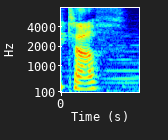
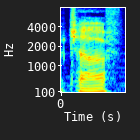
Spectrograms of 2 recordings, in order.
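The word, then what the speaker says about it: Toph: It rhymes with tough and it's it's hilarious.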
